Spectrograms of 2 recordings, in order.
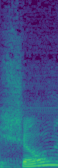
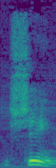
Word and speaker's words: Schoen: And with us today is a very special guest, Schoen. Am I pronouncing that right, I hope? Shane. That was Shane. very close.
